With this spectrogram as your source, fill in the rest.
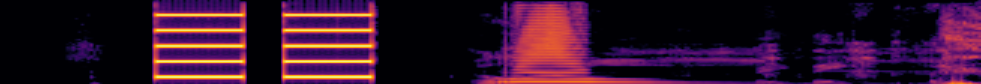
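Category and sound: sound effect, censor bleep tone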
